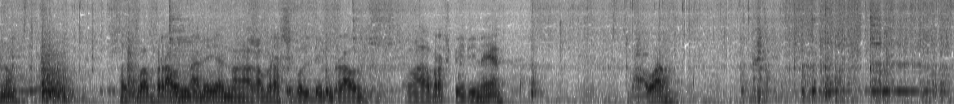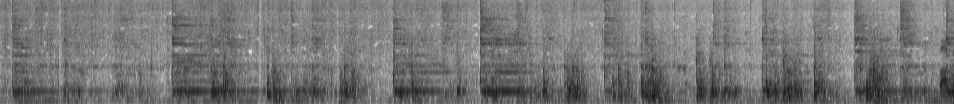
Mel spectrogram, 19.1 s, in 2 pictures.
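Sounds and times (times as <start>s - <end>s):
garlic sizzling in hot oil: 0.0s - 19.0s.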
